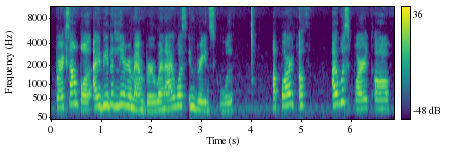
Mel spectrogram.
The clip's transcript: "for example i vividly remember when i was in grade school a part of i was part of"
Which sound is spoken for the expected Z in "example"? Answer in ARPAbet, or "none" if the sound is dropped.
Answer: S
